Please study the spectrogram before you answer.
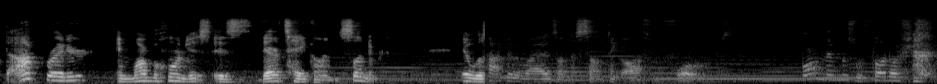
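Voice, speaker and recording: There's a sing-song lilt to this slightly high male voice as the YouTube host explains things at a moderate pace. He's laid-back and offhand, sometimes fumbling words, with music and roomy echo in the background.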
